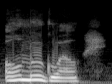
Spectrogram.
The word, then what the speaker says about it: omugwo: Omugwo, and for the pronunciation guide, that is omugwo, is an Igbo postpartum care tradition.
